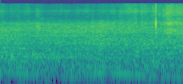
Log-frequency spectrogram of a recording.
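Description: Steady outdoor background noise with a faint low hum, and a single short click near the end.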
